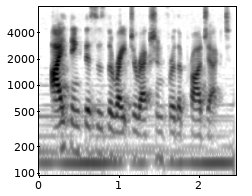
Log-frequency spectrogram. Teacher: make sure the last word project is at a slightly lower pitch than the rest of the sentence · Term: downward inflection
